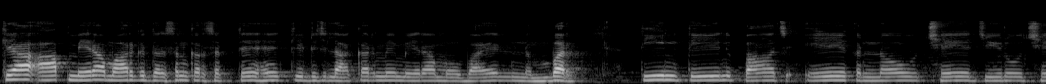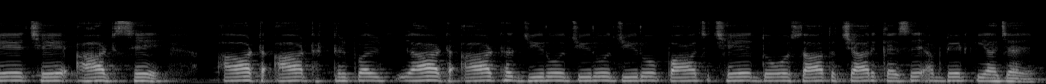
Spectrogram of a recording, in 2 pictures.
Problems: none marked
